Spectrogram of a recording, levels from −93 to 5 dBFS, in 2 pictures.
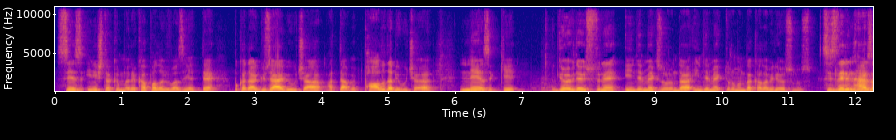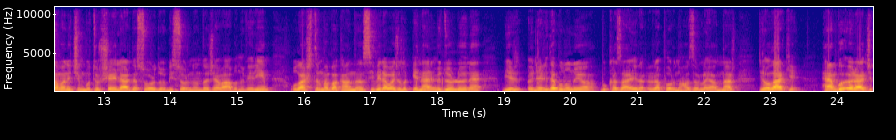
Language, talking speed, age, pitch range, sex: Turkish, 140 wpm, 50-69, 115-140 Hz, male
